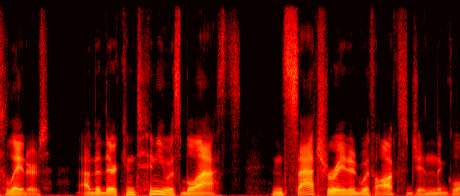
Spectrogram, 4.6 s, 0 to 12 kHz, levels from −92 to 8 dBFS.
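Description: No technical faults are audible.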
